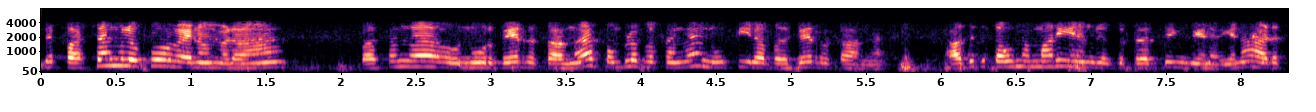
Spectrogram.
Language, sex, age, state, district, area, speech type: Tamil, female, 45-60, Tamil Nadu, Perambalur, rural, conversation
